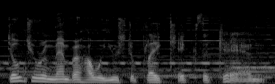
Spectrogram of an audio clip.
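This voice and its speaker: A man's voice: on the low side, expressive, a little fast, lightly acted. An actor playing an earnest, persuasive old man with a dreamer's young heart in a radio drama. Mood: coaxing. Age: older. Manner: earnest, persuasive, challenging with questions. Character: old man, impassioned youthful-hearted dreamer coaxing others to play. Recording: radio drama with music underneath.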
